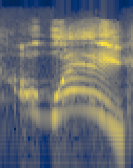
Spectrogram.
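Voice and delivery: high, exclaimed refusal; emphatic rebuttal. Real, not acted. Preacher rebuts doubters of young disciples, high and emphatic. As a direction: burst out high to knock the objection down.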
